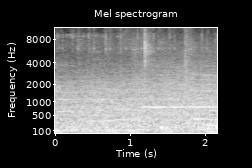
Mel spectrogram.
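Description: Buffalo Ascension video slot machine spinning its reels, playing the game's electronic spin tones over casino background noise; a single held tone sounds for about a second in the second half.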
